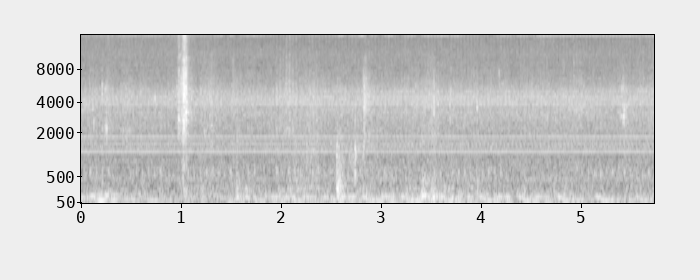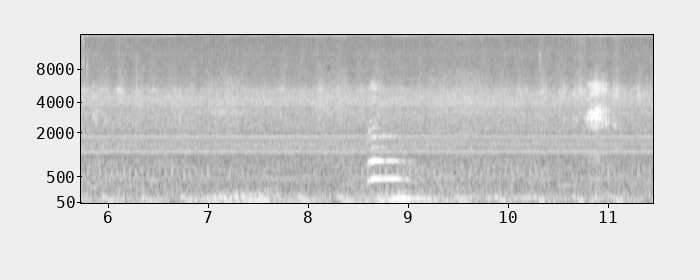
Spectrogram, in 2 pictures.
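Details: Abyssinian cat named Fleur, indoors while being brushed on her face and enjoying a head rub, filmed with a camcorder, gives one short, arching meow near the end amid faint handling noises and a steady electrical hum.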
